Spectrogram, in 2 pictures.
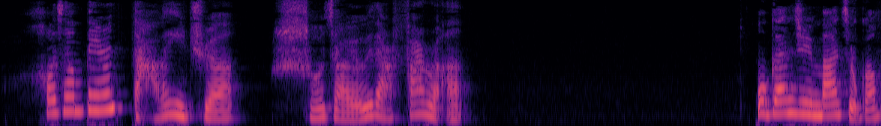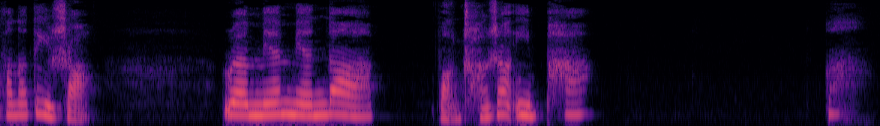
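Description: A woman reading scripted first-person fiction as an audiobook narrator. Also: high-pitched.

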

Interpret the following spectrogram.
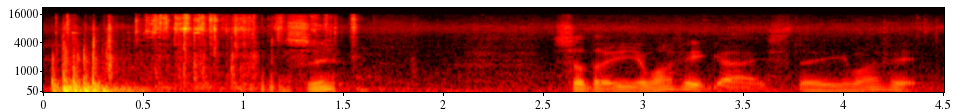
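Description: A man who cleans a train station, giving a casual walking tour on his phone, chatty and rambling, with a deep voice. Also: expressive, slow pace, heavy background noise. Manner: chatty, rambling, says "you know what I mean". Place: old train station toilets and platforms at night. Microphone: handheld phone.

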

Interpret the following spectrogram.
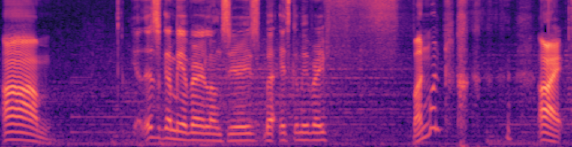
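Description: Excitable man with bright, swooping voice. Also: on the high side, unhurried, pauses often, soft background music. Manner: excitable, thinking out loud. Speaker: let's play host. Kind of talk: casual gameplay commentary.

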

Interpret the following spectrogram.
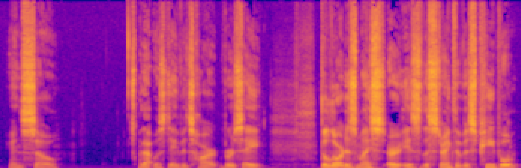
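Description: A man in his fifties preaching a sermon, reading scripture with rising emphasis and dropping to a hushed tone for prayers, on a desktop studio microphone in a small indoor studio. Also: medium pitch. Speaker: pastor. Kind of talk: sermon teaching through a psalm. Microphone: large desktop studio microphone.

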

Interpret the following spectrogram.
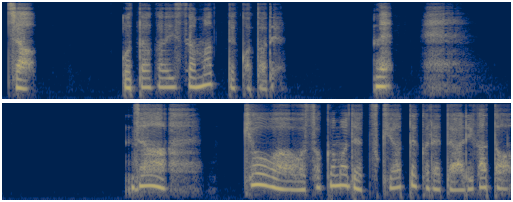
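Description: Shy awkward anime high school girl on a call w her crush, asmr drama, super breathy whispery, slow n stammery. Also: dry recording, studio quality, full character voice. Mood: tender, coy. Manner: hesitant, stammering, bashful. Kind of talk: anime audio drama, intimate ASMR phone-call acting.

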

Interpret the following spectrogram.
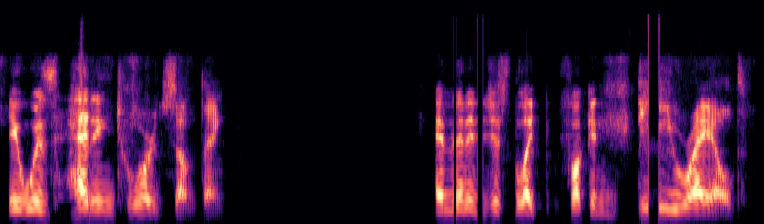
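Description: A man's voice: medium pitch, lively intonation, moderate pace, no room sound, dull audio. A man casually reading a story aloud and commenting on it in an exasperated, sweary way. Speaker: co-host reading and mocking an online horror story.

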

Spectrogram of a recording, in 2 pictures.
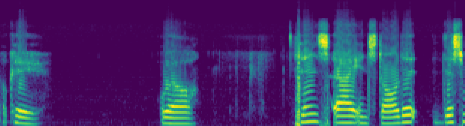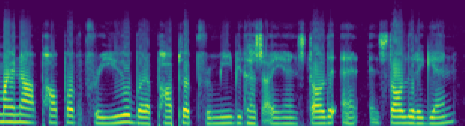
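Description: A female-sounding speaker giving a casual, halting, improvised step-by-step software tutorial. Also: mid-range voice, flat delivery, no echo. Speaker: tutorial presenter. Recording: dull lo-fi home recording.

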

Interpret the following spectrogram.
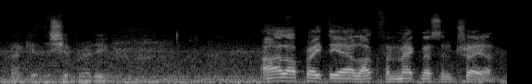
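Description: A man's voice: mid-range voice, animated, normal speed, close to an everyday voice. A man playing a grumpy, commanding spaceship captain in a 1980s radio drama, brusque and authoritative. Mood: brisk. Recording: noisy spaceship cabin sound effects.

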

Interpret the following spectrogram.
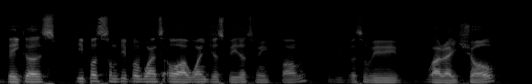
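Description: A man from Venezuela with a Venezuelan Spanish accent, a wedding content creator guesting on a podcast, speaking halting English with restarts on a studio mic. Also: fairly low pitch, flat delivery, clean tone, no room sound. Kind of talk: casual podcast interview. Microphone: studio mic on boom arm, headphones.

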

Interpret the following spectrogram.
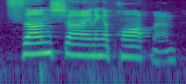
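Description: A woman's voice: medium pitch, expressive, takes it slowly, fairly bright tone, clean tone. Brusque, wisecracking rental agent played by a woman. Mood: mocking. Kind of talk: amateur radio play acting.

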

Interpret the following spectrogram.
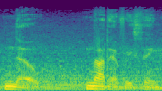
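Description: An actor playing a cold, composed young villain in a video game, solemn and cryptic. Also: male voice, sits low, a little slow, vocal fry, music in the background. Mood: cryptic, calm. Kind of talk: video game cutscene acting.

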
